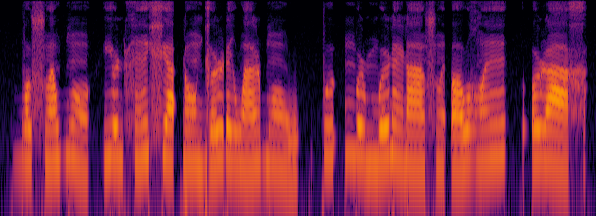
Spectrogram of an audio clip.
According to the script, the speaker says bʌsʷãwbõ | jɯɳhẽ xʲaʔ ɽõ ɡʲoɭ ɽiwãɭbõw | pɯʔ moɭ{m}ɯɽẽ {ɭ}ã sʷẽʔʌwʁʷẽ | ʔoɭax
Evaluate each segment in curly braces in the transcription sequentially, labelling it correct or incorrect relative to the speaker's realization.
correct, incorrect: ɽ

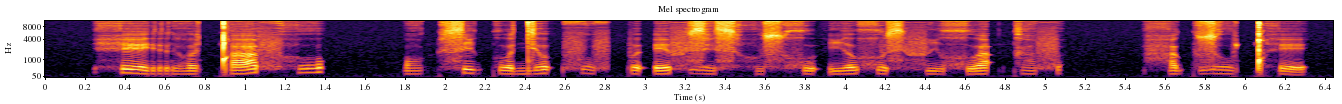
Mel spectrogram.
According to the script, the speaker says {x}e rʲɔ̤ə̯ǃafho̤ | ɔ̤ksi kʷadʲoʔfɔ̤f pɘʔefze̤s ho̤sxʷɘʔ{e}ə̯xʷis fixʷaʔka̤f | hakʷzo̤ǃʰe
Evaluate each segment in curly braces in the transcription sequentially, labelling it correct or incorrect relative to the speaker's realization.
incorrect: h, incorrect: i

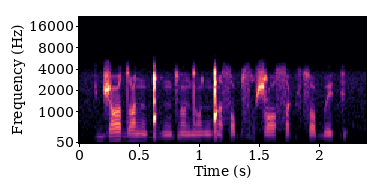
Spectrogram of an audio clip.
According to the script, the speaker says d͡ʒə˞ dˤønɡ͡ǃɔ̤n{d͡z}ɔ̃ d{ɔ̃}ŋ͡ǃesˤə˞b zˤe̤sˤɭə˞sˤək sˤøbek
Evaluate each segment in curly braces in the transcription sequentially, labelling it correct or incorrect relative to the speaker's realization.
correct, correct

